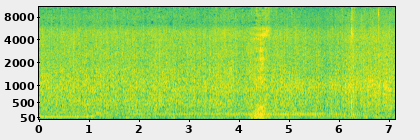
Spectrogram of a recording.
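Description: Heavy rain pours steadily in a village, a dense, even roar of drops on surfaces, with a brief louder swell of passing noise midway and no talk.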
